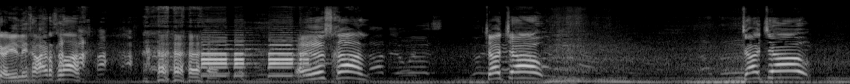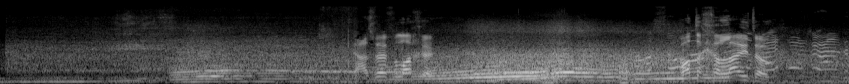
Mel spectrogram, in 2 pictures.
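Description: A sports car engine revs loudly in sharp bursts.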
